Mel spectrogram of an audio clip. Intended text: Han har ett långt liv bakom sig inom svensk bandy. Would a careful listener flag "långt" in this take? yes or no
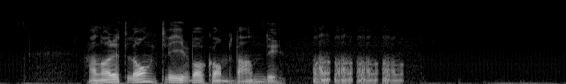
no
